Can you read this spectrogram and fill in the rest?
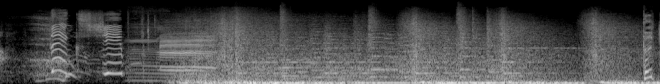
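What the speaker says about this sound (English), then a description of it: "Thanks, sheep!" An animated sheep bleats in quick, wavering calls at the start, then music and lively cartoon sound effects take over loudly, with character voices mixed in.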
